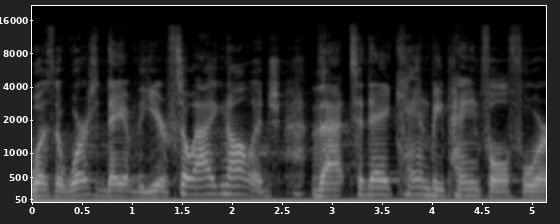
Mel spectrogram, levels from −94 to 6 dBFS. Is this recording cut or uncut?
cut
